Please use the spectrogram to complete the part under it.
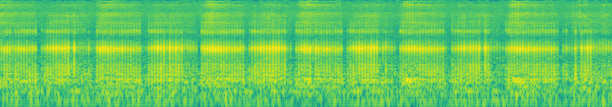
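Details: Domestic cat from Aichi Prefecture, Japan, deep asleep and making a noise like an old man's snoring, at first taken for purring: steady low rumbling breaths in a regular cycle, each lasting just under a second, in a quiet indoor room.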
